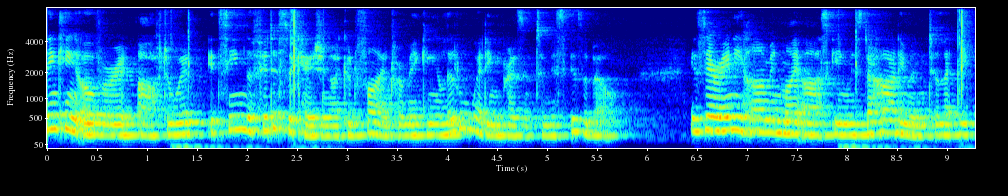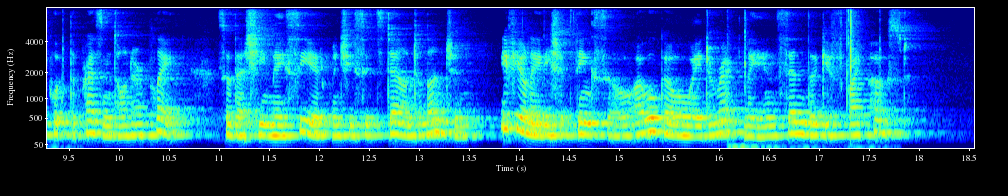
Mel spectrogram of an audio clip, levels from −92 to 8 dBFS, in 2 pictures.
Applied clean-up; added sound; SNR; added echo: none; Crushing; 16 dB; reverberation time 0.9 s.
